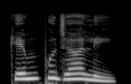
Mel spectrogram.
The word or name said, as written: ಕೆಂಪುಜಾಲಿ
